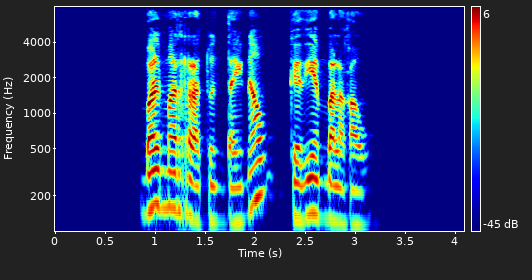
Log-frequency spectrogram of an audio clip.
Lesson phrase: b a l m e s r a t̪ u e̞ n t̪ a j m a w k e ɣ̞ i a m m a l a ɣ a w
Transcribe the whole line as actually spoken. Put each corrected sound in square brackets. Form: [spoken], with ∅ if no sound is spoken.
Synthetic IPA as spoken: b a l m [a] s r a t̪ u e̞ n t̪ a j [n] a w k e [ð̞] i [e] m [b] a l a ɣ a w

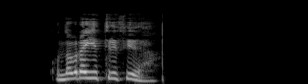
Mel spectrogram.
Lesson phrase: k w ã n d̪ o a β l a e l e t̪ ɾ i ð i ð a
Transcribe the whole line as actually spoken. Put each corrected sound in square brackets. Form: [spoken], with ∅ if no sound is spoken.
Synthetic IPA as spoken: k w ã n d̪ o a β [ɾ] a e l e t̪ ɾ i [θ] i ð a

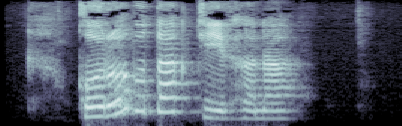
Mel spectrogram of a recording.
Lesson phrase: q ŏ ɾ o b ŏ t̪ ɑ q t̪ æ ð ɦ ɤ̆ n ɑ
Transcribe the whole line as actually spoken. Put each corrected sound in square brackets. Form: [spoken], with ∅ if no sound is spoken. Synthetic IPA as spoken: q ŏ ɾ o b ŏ t̪ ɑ q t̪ [i] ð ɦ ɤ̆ n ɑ

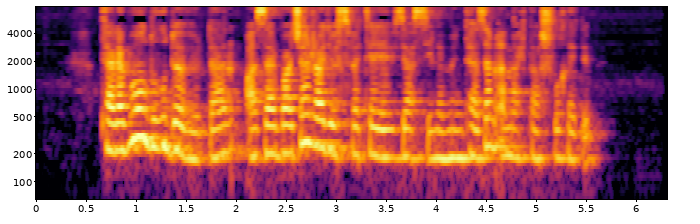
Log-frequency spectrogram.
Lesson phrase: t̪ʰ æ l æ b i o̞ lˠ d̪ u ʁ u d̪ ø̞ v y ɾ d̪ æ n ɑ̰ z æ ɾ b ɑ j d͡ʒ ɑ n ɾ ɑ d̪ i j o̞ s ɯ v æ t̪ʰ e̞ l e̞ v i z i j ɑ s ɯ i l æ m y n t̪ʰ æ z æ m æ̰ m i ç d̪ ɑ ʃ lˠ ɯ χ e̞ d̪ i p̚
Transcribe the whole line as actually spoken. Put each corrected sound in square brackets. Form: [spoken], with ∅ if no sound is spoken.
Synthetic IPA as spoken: t̪ʰ æ l æ b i o̞ lˠ d̪ u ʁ u d̪ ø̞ v y ɾ d̪ æ n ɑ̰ z æ ɾ b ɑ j d͡ʒ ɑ n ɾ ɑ d̪ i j o̞ s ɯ v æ t̪ʰ e̞ l e̞ v i z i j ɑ s ɯ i l æ m y n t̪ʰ æ z æ m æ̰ m [æ] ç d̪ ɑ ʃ lˠ ɯ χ e̞ d̪ i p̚

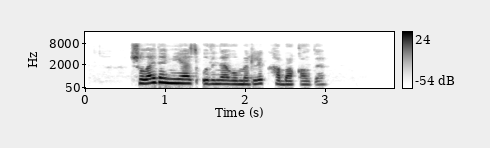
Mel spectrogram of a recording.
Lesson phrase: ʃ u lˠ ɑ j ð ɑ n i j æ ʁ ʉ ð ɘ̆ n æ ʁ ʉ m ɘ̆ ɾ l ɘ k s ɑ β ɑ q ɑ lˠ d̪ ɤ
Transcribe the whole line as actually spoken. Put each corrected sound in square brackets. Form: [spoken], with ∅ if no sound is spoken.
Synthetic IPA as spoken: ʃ u lˠ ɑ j ð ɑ n i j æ [z] ʉ ð ɘ̆ n æ ʁ ʉ m ɘ̆ ɾ l ɘ k [h] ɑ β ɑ q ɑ lˠ d̪ ɤ

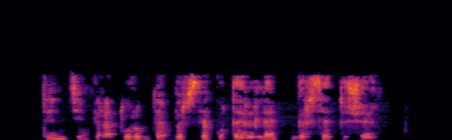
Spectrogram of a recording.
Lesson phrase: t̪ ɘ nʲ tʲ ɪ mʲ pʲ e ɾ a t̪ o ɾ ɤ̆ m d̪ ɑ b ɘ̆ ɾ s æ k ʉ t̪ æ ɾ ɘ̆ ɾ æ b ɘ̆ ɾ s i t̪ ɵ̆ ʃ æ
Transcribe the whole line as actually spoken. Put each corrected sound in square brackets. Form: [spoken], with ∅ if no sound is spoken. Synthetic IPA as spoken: t̪ ɘ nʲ tʲ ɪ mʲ pʲ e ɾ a t̪ [u] ɾ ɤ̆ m d̪ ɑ b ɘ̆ ɾ s æ k ʉ t̪ æ ɾ ɘ̆ [l] æ b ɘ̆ ɾ s [æ] t̪ ɵ̆ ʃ æ

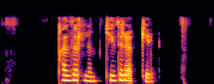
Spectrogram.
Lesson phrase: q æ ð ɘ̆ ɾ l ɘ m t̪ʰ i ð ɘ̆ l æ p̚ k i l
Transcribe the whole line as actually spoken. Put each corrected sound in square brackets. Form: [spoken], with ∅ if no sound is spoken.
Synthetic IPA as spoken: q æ ð ɘ̆ ɾ l ɘ m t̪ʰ i ð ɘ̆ [ɾ] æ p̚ k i l

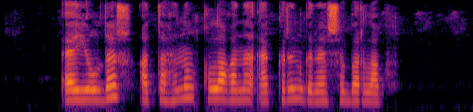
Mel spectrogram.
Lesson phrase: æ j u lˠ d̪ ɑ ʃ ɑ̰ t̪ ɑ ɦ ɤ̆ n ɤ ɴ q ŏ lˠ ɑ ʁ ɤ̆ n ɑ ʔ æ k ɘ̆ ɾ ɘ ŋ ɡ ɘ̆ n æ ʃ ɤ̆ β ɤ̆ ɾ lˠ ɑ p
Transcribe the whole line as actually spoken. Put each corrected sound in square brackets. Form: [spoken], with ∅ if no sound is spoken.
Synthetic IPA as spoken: æ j u lˠ d̪ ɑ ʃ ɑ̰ t̪ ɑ ɦ ɤ̆ n ɤ ɴ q ŏ lˠ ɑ ʁ ɤ̆ n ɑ ʔ æ k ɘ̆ ɾ ɘ ŋ ɡ ɘ̆ n æ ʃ ɤ̆ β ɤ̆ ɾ lˠ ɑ p

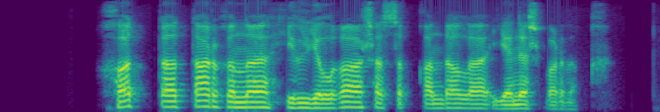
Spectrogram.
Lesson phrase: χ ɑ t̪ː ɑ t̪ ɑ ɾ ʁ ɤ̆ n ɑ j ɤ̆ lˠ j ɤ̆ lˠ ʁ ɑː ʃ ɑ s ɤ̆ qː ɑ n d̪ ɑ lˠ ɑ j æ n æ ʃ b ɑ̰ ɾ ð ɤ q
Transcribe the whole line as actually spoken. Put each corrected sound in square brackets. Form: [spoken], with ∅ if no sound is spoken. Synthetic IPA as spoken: χ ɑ t̪ː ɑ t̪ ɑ ɾ ʁ ɤ̆ n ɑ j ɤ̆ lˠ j ɤ̆ lˠ ʁ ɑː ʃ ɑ s ɤ̆ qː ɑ n d̪ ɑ lˠ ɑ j æ n æ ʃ b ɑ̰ ɾ ð ɤ q

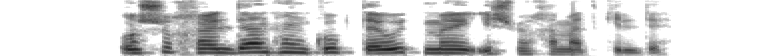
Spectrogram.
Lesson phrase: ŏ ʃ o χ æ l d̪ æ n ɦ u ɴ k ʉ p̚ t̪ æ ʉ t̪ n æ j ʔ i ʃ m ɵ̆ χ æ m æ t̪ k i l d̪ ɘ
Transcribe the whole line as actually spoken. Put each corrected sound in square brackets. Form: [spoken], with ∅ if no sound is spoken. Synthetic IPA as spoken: ŏ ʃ o χ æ l d̪ æ n ɦ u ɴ k ʉ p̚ t̪ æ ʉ t̪ [m] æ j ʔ i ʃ m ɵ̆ χ æ m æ t̪ k i l d̪ ɘ

